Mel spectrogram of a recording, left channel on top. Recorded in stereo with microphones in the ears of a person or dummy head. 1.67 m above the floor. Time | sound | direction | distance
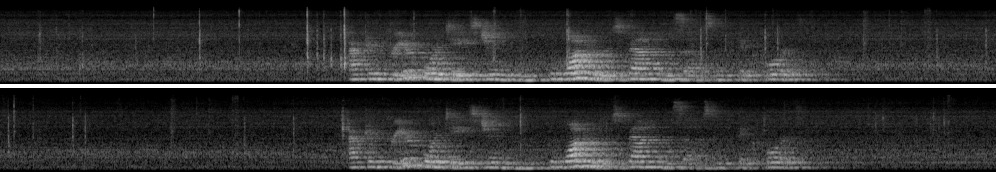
3.5 | a woman speaking | 20° right (ahead or behind) | 3 m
